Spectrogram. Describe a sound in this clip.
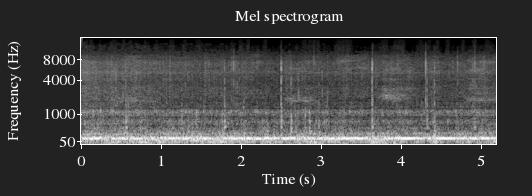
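Tyres roll and crunch over a gravel path.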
